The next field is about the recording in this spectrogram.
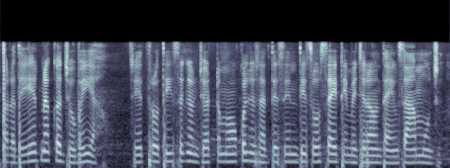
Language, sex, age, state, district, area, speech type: Sindhi, female, 30-45, Gujarat, Junagadh, rural, spontaneous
